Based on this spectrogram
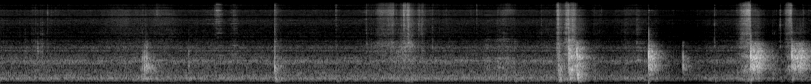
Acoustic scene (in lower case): kitchen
